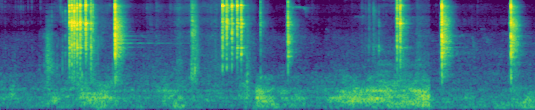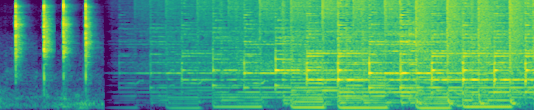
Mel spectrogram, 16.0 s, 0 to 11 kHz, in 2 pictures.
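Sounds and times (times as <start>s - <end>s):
hand ratchet clicking: 1.0s - 1.9s, 3.4s - 3.8s, 6.0s - 6.8s, 7.7s - 9.5s.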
